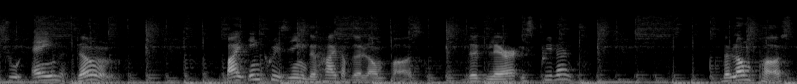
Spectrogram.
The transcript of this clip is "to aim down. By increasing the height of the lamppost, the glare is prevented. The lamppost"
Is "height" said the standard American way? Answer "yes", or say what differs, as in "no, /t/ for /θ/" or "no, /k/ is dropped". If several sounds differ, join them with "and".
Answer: yes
